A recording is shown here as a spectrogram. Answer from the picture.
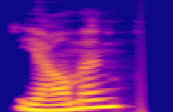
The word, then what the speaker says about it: Yeoman: 2019 BBC Scotland News article by Louise Yeoman. Is that how you say it? Y-E-O-M-A-N? – I don't think so.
